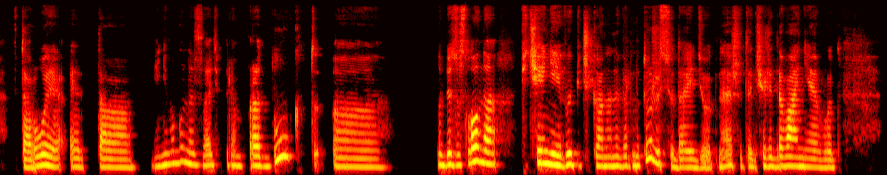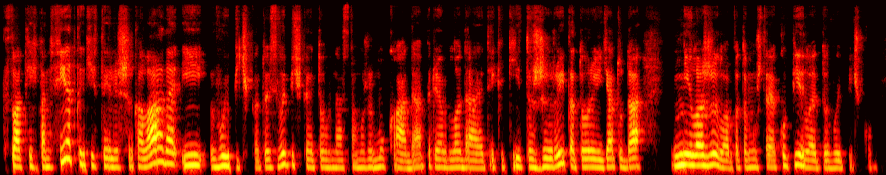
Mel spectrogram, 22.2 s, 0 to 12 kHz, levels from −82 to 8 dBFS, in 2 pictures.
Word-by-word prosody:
2 175 +2 +1
это, 160 -1 -3 0.2
я 175 -1 -7
не 200 - +1
могу 235 +4 -3
назвать 200 -3 -4
прям 195 -2 -4
продукт, 190 - 0
э, 165 - -5 0.8
ну 205 - +1
безусловно, 220 +3 +3 0.2
печенье 230 -4 +4
и - - +5
выпечка, 190 -1 0
она, 180 0 -1
наверно, 185 +1 -2
тоже 310 - 0
сюда 155 -6 -3
идёт, 150 - -4
знаешь, 170 +1 -4
это 170 - -5
чередование, 175 0 0
вот, 155 0 -5 0.6
сладких 170 -2 +1
конфет 165 - +2
каких-то 190 -5 -2
или 165 -1 0
шоколада 180 +10 +4
и 200 -1 +2
выпечка. 165 -1 0
То - - -6
есть, 155 +1 -6
выпечка, 195 -4 -2
это 150 0 -5
у 155 - -3
нас 150 -1 -6
там 150 - -5
уже 155 +1 -4
мука, 155 -2 -2
да, 135 +6 -3
преобладает 150 -4 -3
и 150 - -5
какие-то 160 +2 -4
жиры, 165 +8 +2
которые 160 -3 0
я 165 +2 +1
туда 165 +1 +1 0.4
не 200 +2 +7
ложила, 195 -5 +5
потому 150 +3 -5
что 155 - -5
я - - -3
купила 190 -2 0
эту 145 0 -3
выпечку. 145 +1 -8
170 Hz, 150 wpm, -20 LUFS, 155-195 Hz, 0.8 s, не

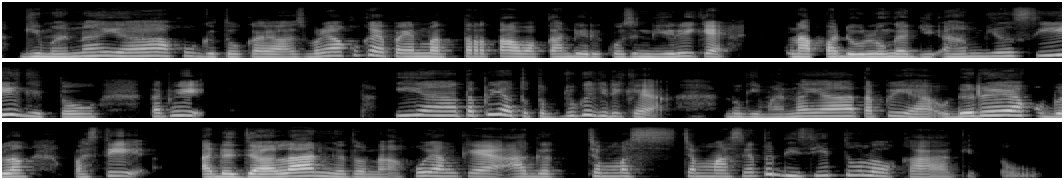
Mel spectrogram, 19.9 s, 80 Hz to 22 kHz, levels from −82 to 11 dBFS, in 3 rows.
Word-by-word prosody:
"Gimana 205 +2 +1 0.2
ya 245 - 0 0.3
aku?" 250 0 -14
Gitu 205 0 -4
kayak 195 -2 0
sebenarnya 220 +7 0
aku 300 - -13
kayak 270 -4 +1
pengen 215 -1 +1
mentertawakan 210 -1 0
diriku 195 0 -2
sendiri 200 +1 -1
kayak, 210 -2 +3 0.4
"Kenapa 200 0 +3
dulu 185 +1 +5
enggak 200 -1 +2
diambil 205 +5 -4 0.2
sih?" 295 +3 -1 0.2
Gitu, 210 -3 -7 0.5
tapi 285 +6 -1 1.2
iya, 310 +1 0 0.2
tapi 290 +4 -1
ya - - +4
tutup 220 -3 -8
juga. 290 +5 -1
Jadi 235 -4 -5
kayak, 205 -3 -4 0.4
"Aduh, 205 +1 -6
gimana 185 +3 -6
ya 240 - +2 0.2
tapi 210 +4 -4
ya - - -1
udah 225 +5 +4
deh," 290 +2 +4
aku 265 -3 -10
bilang, 215 +1 +5 0.3
"pasti 235 +6 -1 0.4
ada 195 +1 +4
jalan," 230 +6 +8
gitu. 195 -1 -3
Nah, 180 0 -6
aku 255 +1 -1
yang 240 -1 +1
kayak 215 -4 +2
agak 205 -1 -4 0.2
cemes 235 -1 -6
cemasnya 225 +1 -2
tuh 375 - +1
di 275 -4 0
situ 290 +4 -8
loh, 250 -4 -1
Kak, 100 - -5
gitu. 60 - -20
215 Hz, 160 wpm, -21 LUFS, 200-245 Hz, 1.2 s, jalan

